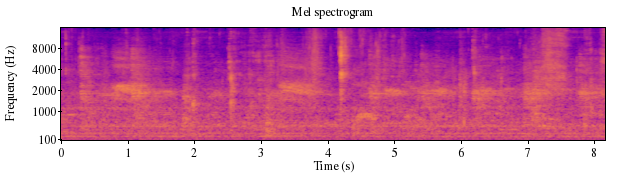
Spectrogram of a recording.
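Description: Close-up wet chewing and lip-smacking of a person eating rice and curry by hand, with fingers squishing rice on the plate. Scattered sharp smacks run through it, the loudest about four seconds in.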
